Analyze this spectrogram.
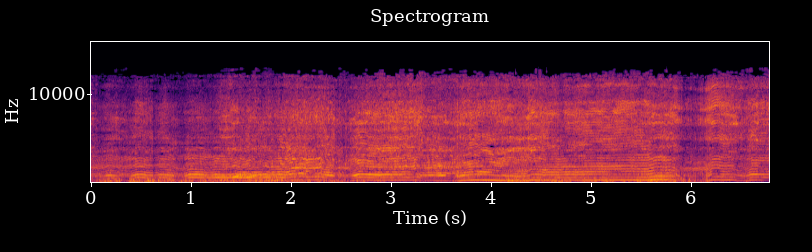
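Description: Small engine of a Hong Nor Jammin CRT radio-controlled truggy revving up and down with the throttle, its pitch rising and falling again and again as the truck drives and climbs.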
